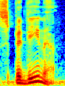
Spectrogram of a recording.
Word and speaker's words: Spadina: came up to spadina spilena yeah spadina also actually properly pronounced spadina who knew so i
